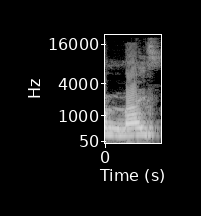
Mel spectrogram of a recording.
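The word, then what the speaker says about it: knife: किया तो वहां पर के हमेशा साइलेंट होता है। जैसे शब्द देखो जैसे इसको नो पढ़ते हैं। के नहीं पढ़ते कानो नहीं नो पढ़ते हैं। इसको नी पढ़ते हैं। के साइलेंट होता है।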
